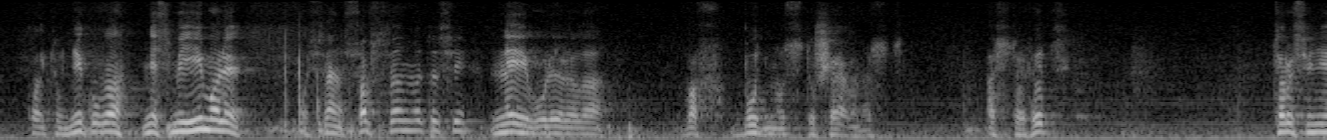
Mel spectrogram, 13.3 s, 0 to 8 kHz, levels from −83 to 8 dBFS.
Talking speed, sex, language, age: 70 wpm, male, Bulgarian, 60-79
